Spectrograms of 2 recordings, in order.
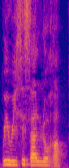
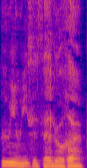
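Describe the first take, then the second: First: Said in the usual way. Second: Slow, drawn-out mimicry of the name; mocking echo. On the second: Mother mimicking the son's new girlfriend, mocking. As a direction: echo it mockingly, dragging out the words.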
